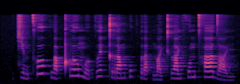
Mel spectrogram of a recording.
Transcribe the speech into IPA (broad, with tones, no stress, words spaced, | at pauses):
t͡ɕe˨˩ntʰɤː˥˩kwa˨˩p̚ kʰlɤː˥˩mɤː˨˩kle˥˩k̚tra˧m po˥˩k̚ra˨˩t̚ma˩˦jkʰla˧j fo˥˩ntʰaː˥˩ da˨˩j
